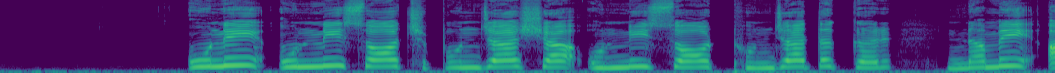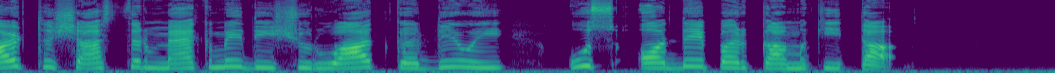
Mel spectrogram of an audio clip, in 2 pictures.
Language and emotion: Dogri, neutral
